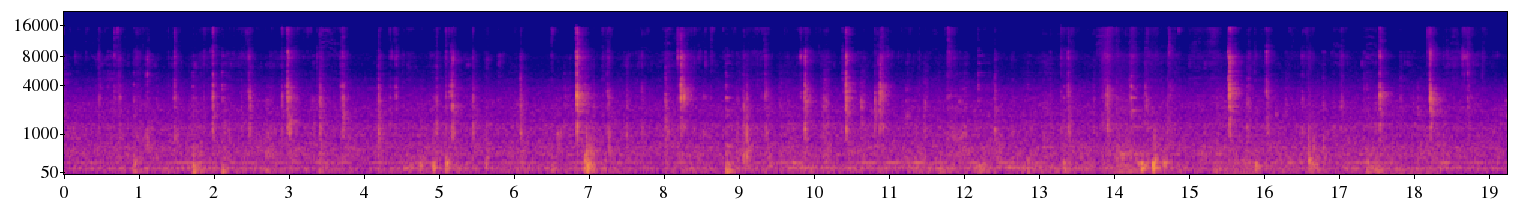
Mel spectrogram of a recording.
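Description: Close-up eating sounds of a person chewing fried marinated lizardfish (kalaso) with rice eaten by hand: irregular wet clicks and smacks of chewing and lips, over a steady low hum.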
